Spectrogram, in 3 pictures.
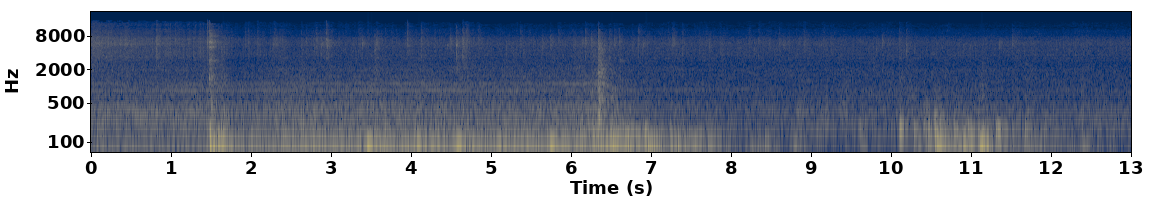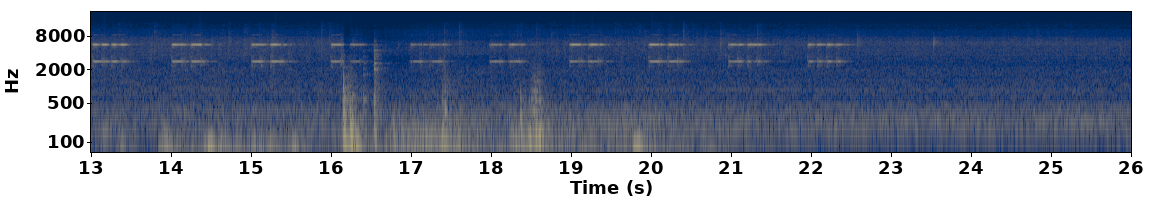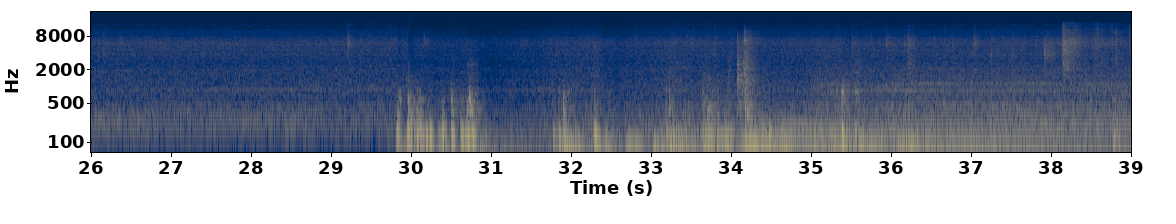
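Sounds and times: electronic appliance beeps: 0:13.0 - 0:22.6.

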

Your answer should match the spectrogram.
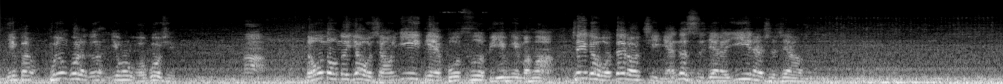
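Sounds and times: bus engine and road rumble: 0:00.0 - 0:10.0.

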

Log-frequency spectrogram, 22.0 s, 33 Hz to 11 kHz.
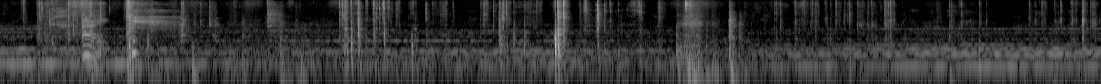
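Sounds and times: soft background music: 0:00.0 - 0:22.0.

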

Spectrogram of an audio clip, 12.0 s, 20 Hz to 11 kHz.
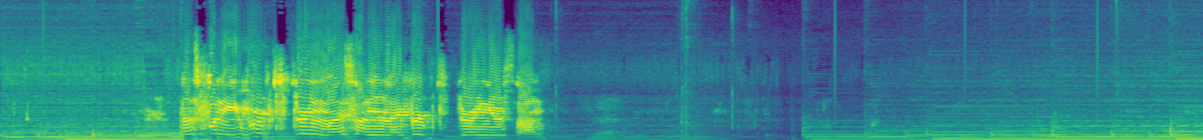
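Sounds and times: held electronic keyboard notes: 0:00.0 - 0:06.1, 0:08.1 - 0:12.0.

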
